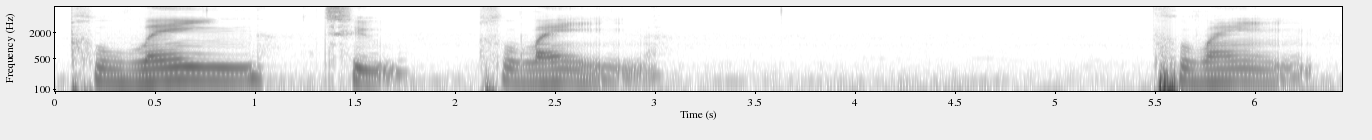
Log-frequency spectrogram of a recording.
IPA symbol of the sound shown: eɪ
